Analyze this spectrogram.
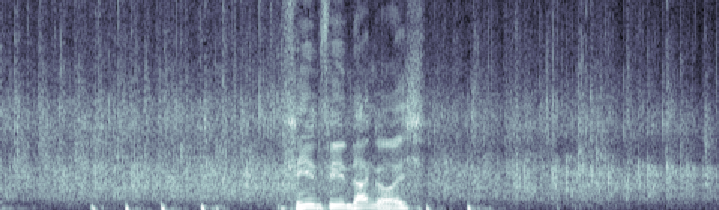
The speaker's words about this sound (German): Und vielen Dank nochmal an die Band. Das war wieder wirklich toll. Ich denke, wir geben ihnen nochmal einen dicken Applaus, oder?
